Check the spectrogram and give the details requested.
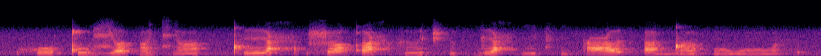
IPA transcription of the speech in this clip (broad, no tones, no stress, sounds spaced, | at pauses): x o ǃ u ʑ ɐ k ɐ̃ t͡ɕ ɐ̃ | ǃʰ e ħ | ʂ ɐ qʼ i ħ x ɨ t͡ʃʼ ɨ k ɡ e ħ ʔ i t͡sʼ i k ʕ ɐ t͡sʼ a ŋ͡ǃ ɐ̃ pʼ ũ w ũ ħ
